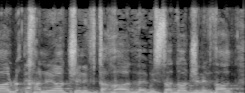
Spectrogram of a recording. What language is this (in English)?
Hebrew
